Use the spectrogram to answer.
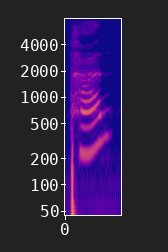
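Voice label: "pan", Mandarin, tone 2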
